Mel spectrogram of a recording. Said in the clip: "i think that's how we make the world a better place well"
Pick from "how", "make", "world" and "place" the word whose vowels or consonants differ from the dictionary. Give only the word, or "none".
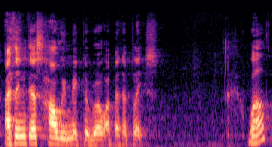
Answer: world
